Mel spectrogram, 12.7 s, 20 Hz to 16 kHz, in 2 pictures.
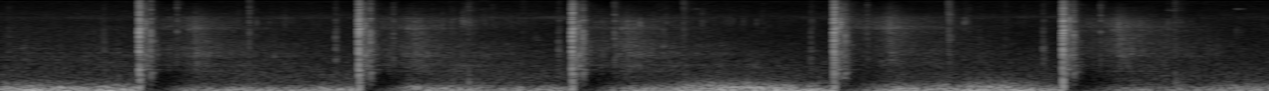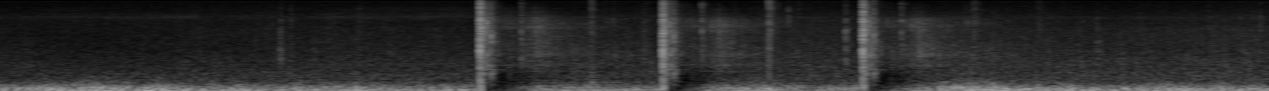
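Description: Suppressed Smith & Wesson FPC folding 9mm carbine fired outdoors, eight sharp cracking shots in an uneven rhythm over about twelve seconds, fairly loud against a steady background rumble.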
